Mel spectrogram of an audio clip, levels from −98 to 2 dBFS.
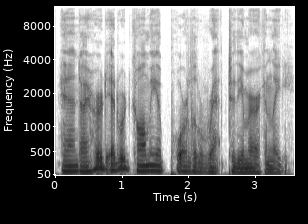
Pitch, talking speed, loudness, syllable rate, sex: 100 Hz, 235 wpm, -18 LUFS, 5.9 syllables/s, male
